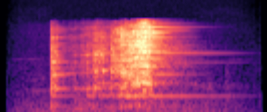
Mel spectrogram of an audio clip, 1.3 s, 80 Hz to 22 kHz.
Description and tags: anvil draw long 2
The sound of what I imagine a sword/steel bar drawn across an anvil would probably make. This was created by hitting two knives together and resampling it for a lower pitch. This sample is a little longer than the others.
processed, anvil, metal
